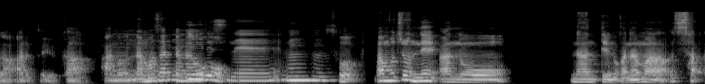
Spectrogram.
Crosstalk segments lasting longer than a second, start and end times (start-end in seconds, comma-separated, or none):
1.1-2.4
